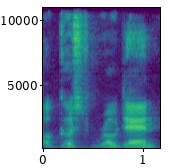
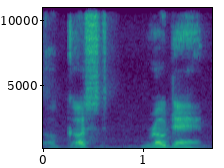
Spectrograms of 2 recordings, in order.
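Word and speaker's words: Auguste Rodin: horses in this uh this year's rendering uh August Roden and uh please note that is the correct pronunciation he's the sculptor of The Thinker if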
